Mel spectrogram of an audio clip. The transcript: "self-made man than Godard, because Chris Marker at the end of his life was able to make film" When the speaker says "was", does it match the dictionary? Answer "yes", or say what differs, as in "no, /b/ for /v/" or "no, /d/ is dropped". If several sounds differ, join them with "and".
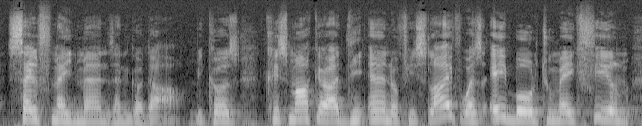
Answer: yes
